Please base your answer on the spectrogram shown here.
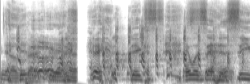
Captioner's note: everybody laughing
